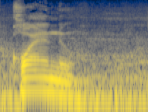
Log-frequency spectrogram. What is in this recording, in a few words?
"coconut tree", Kosraean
